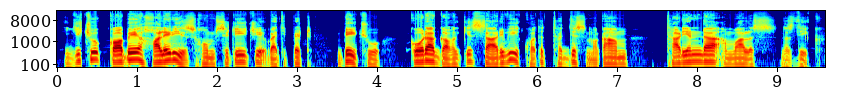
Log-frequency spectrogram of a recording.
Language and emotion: Kashmiri, neutral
